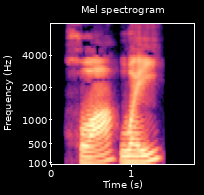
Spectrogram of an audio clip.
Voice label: "huawei", Chinese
